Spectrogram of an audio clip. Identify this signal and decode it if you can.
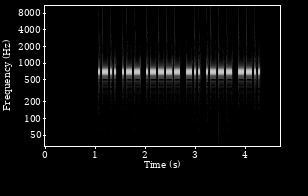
Morse code, heard as a keyed tone, about 31 wpm, 700 Hz. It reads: LW1DJZ
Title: DXCC-100 Call Signs - 6 Characters - Repeated 2x - 30wpm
